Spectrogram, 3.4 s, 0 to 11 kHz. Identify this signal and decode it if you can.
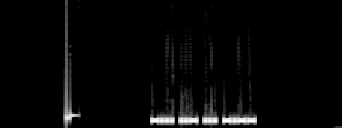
Morse code, heard as a keyed tone, about 53 wpm, 700 Hz. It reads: BUSY
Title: Sentences from Top 1500 Words - New Word Drill Alt - 50wpm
